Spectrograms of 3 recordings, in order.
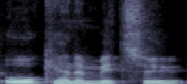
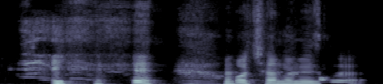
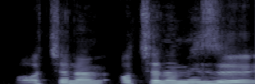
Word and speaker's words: Ochanamizu: Is it Okanamitsu? That's Guitar Street, where there's 400 shops in 400 meters or something. 40 shops in 400 meters. Ochanamizu. Ochanamizu is so ocha being tea, namizu.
